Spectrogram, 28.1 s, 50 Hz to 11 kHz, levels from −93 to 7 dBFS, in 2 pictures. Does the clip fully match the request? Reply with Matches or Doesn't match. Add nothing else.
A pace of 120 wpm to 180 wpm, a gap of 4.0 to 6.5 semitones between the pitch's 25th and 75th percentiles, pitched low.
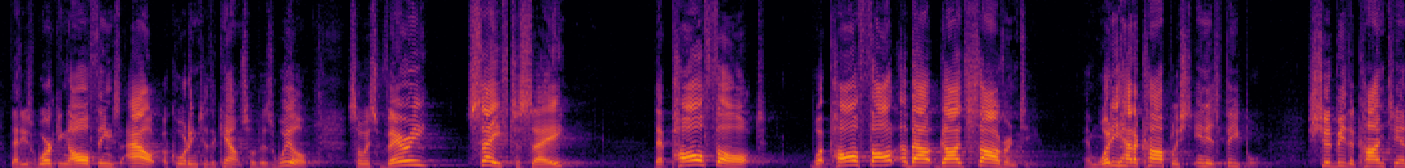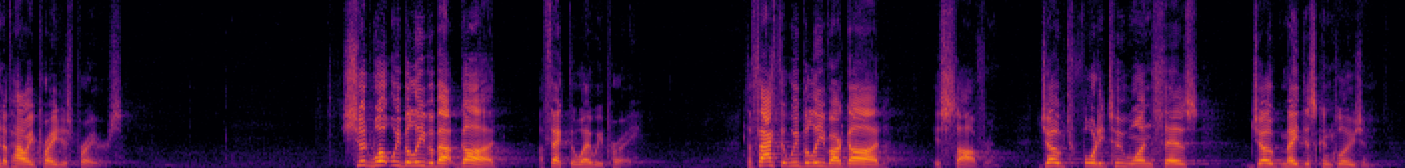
Doesn't match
